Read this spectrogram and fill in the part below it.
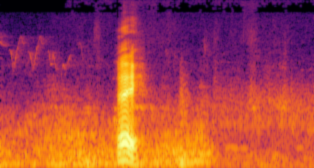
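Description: A teenage boy calls out loudly nearby.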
